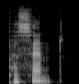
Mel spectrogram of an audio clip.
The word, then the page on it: pct: British English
